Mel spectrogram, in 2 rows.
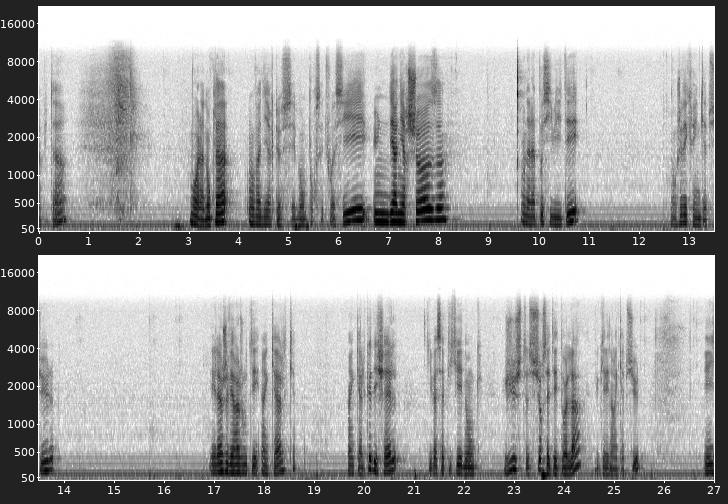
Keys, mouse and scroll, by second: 0.4 click, 2.1 click, 3.6 click, 4.6 click, 8.4 click, 11.2 click, 12.6 right click, 14.4 click, 15.8 click, 16.9-20.6 right drag, 20.6 click, 23.0 click, 25.6 click, 26.7 click.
